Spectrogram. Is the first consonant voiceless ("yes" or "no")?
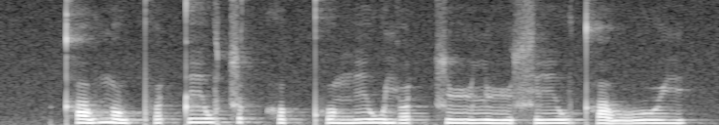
yes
